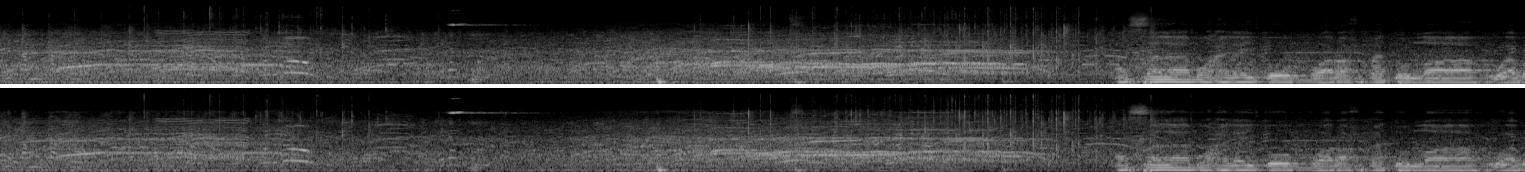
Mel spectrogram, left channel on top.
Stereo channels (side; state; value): both; normal; correlation 0.64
